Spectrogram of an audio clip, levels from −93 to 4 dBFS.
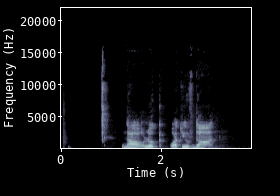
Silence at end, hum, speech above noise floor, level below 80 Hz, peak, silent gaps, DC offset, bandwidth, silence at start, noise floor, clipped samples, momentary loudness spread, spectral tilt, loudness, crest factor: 0.75 s; none; over 64 dB; -68 dBFS; -8 dBFS; none; under 0.1%; 16 kHz; 0.8 s; under -90 dBFS; under 0.1%; 9 LU; -5 dB/octave; -27 LUFS; 22 dB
